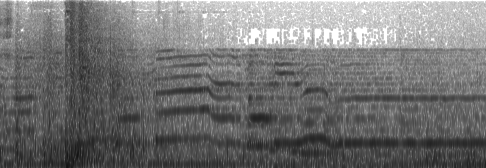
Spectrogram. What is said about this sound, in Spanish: Aún sonreía cuando la maté. Le disparé al corazón. La bala la atravesó y salió por detrás.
